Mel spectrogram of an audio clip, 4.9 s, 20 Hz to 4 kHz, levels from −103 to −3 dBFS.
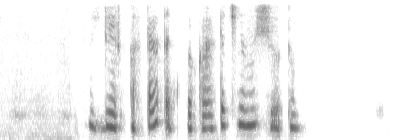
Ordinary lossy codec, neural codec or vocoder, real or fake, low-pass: AAC, 32 kbps; codec, 24 kHz, 1 kbps, SNAC; fake; 3.6 kHz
